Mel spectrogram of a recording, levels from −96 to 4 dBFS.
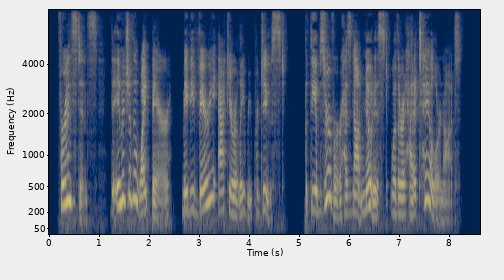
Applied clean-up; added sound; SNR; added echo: none; none; none; none.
